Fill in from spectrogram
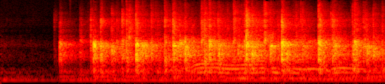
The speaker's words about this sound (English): All right, so we're gonna turn it over to you guys. Some celebrities are fit to run for president. Will you please clap if you agree?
